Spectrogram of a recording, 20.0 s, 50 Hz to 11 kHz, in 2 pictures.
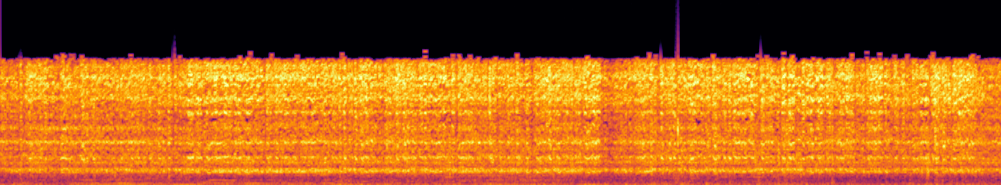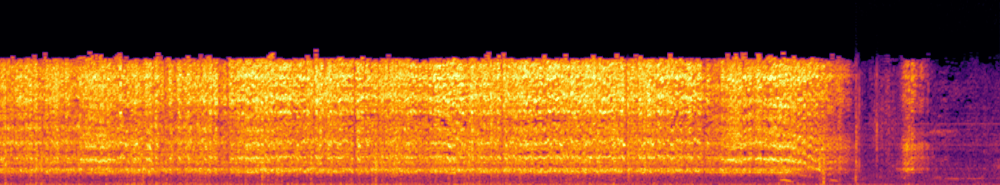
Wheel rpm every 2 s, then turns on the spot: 230, 230, 230, 230, 230, 230, 230, 230, 220, 60.
none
